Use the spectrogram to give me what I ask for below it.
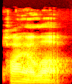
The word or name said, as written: pile up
